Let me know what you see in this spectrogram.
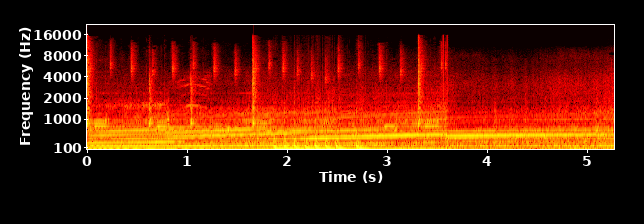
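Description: A vehicle engine running and slowly rising in pitch as it accelerates, under music with a quick ticking beat. The music stops about three and a half seconds in, leaving the engine holding a steady pitch.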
